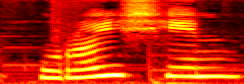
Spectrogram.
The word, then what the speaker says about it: Quraisy: Kalimatnya Quraisyin di dalam Al-Quran, namun dibacanya Quraisy.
